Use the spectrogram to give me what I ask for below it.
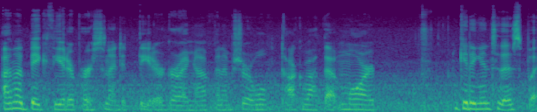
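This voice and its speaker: Her pitch fairly low, a woman speaks with fairly even intonation. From Florida, US South. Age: 20s. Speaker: vlogger. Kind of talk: casual vlog talk. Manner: halting.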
